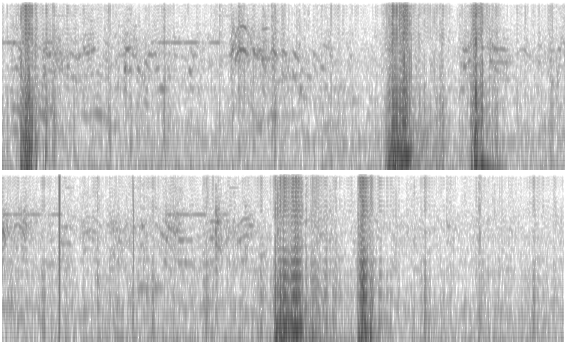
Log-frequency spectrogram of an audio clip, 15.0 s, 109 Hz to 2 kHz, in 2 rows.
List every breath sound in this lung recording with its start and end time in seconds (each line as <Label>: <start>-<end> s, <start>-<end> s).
Inhalation: 5.04-6.06 s, 11.08-12.10 s
Exhalation: 0.00-0.68 s, 6.16-6.84 s, 12.20-12.88 s
Crackles: 0.00-0.68 s, 5.04-6.06 s, 6.16-6.84 s, 11.08-12.10 s, 12.20-12.88 s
